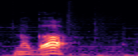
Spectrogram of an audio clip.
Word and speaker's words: нога: In naga also we have a vowel o, but the stress is on a, that is why the pronunciation is naga.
